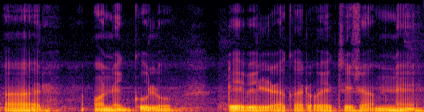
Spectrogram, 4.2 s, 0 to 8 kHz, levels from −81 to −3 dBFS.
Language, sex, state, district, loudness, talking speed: Bengali, male, Tripura, West Tripura, -18 LUFS, 85 wpm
